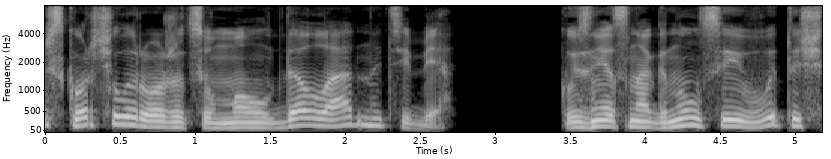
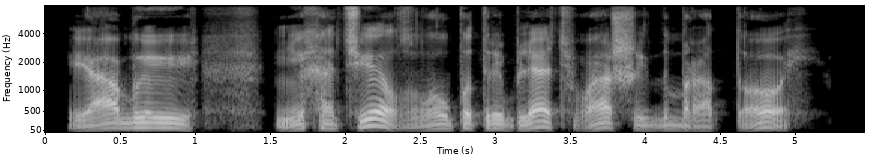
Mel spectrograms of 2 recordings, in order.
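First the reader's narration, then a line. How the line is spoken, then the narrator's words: Muttered. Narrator (Russian): Пробормотал он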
